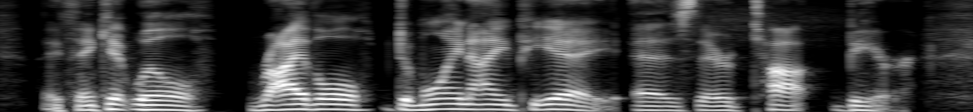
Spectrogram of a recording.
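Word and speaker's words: Des Moines: This Friday we will be at Wellman's rooftop in West De Moines. As we all know, this is silent.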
